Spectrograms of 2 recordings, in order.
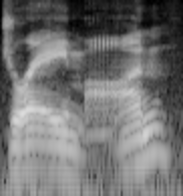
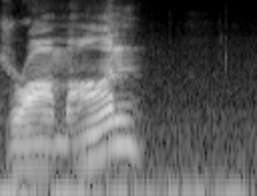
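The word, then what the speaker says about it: Machinedramon: Draymond. Machine Dmon. Yes. Even though it's never been pronounced Draymond, it's always been pronounced Drammond.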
